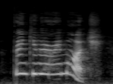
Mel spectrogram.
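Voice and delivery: very high, polite little bear; high Paddington voice. A narrator's reading. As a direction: lift it way up, thanking sweetly. Paddington thanks the porter.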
